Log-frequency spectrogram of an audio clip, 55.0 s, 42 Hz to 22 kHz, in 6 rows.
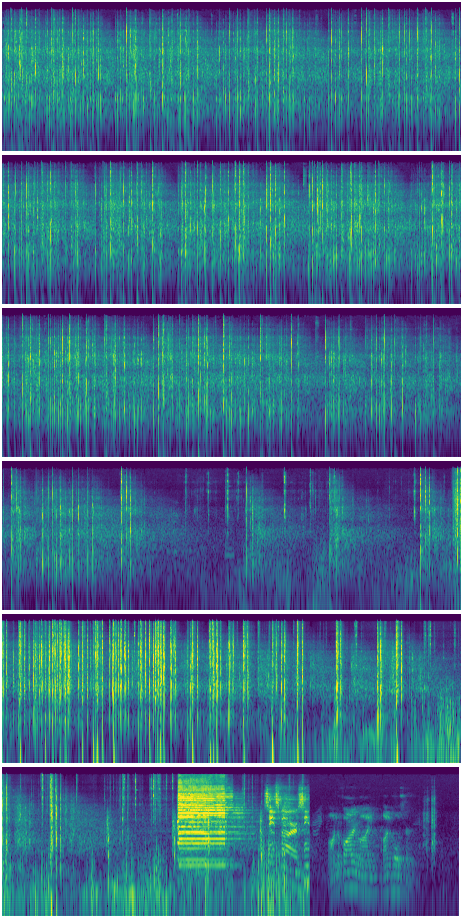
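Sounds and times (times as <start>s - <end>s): pistol gunfire: 0.0s - 30.7s, 32.3s - 33.3s, 33.9s - 35.0s, 35.8s - 48.2s.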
